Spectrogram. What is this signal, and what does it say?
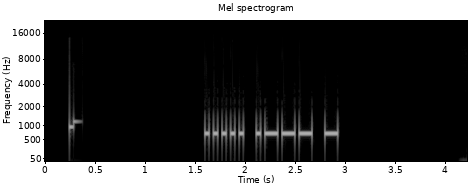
Morse code, heard as a keyed tone, about 28 wpm, 700 Hz. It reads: 5JT
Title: Three Challenging Letter-Number Combinations 28wpm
